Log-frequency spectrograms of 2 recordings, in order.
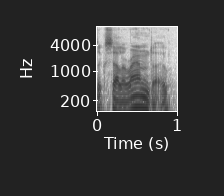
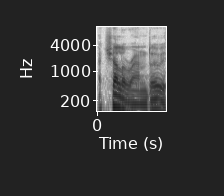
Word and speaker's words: Accelerando: collectively titled Accelerando, or Accelerando if you pronounce it in proper Italian, although nobody does, and also a fix-up novel derived from the same source.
